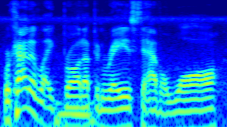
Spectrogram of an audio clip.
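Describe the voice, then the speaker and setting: A man's voice: lowish voice, big pitch swings, fairly quick, noisy background. A man who works at a bar, talking in casual chat, rambling and chatty with frequent restarts and filler words. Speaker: bar worker.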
